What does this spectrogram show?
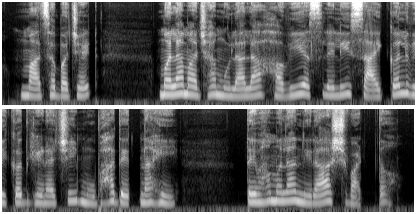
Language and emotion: Marathi, sad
